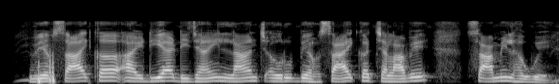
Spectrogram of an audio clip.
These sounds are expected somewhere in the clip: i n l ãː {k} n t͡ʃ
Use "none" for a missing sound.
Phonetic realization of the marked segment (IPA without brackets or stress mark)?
none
